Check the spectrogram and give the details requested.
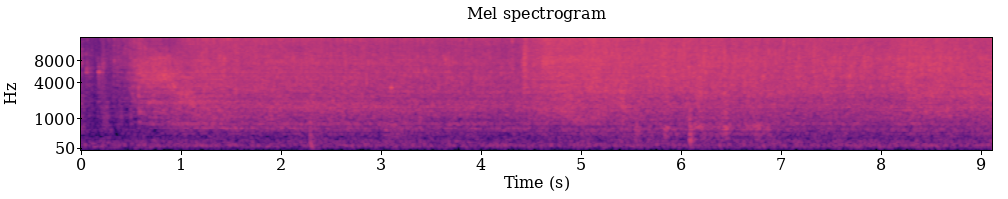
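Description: Raw chicken breasts sizzling as they are laid into hot oil in a frying pan. The sizzle starts sharply about half a second in and grows louder about four and a half seconds in as another piece goes in.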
